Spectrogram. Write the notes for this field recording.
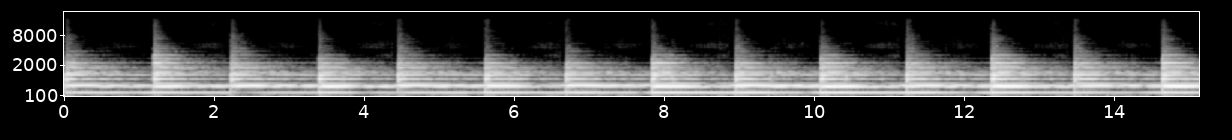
The Bonlez bell manually ringed in the tower. It's a very poor system and dirty place. This is not ringed frequently, unfortunately.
